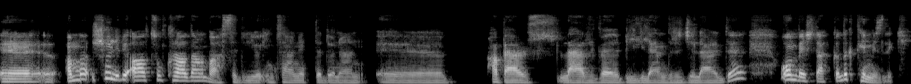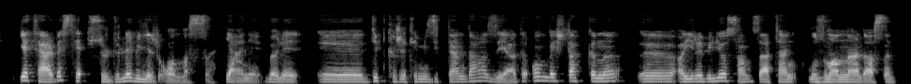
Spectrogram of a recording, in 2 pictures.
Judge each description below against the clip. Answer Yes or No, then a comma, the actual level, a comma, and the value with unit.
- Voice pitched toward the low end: Yes, low, 110 Hz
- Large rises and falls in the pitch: Yes, wide, 8.6 semitones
